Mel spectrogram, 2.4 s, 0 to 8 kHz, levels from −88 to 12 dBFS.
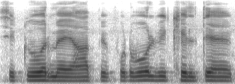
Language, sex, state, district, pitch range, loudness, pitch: Hindi, male, Jharkhand, Deoghar, 135-145 Hz, -16 LUFS, 140 Hz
